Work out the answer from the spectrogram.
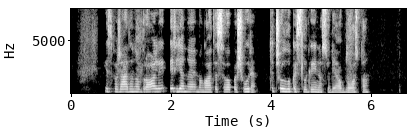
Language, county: Lithuanian, Vilnius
